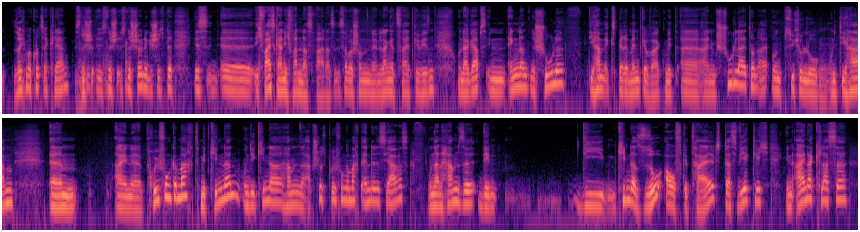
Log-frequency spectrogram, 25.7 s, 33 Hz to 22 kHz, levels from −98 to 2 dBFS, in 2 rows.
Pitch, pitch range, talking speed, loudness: 135 Hz, 120-165 Hz, 190 wpm, -32 LUFS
